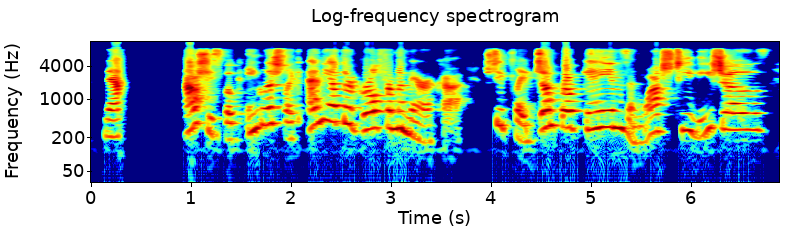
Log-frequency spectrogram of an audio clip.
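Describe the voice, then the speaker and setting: A woman narrating a children's picture book aloud in an expressive, deliberate storytelling manner. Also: high-pitched. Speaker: librarian reading aloud.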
